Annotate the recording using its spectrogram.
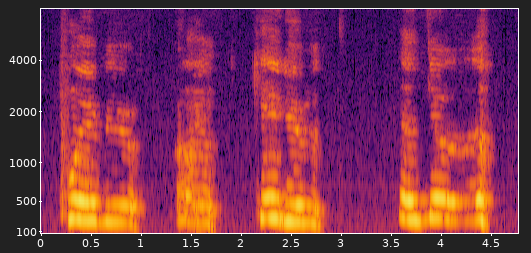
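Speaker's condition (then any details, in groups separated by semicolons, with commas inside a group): Cerebral palsy; speech affected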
